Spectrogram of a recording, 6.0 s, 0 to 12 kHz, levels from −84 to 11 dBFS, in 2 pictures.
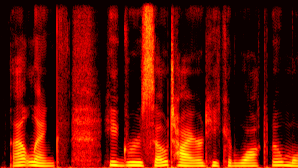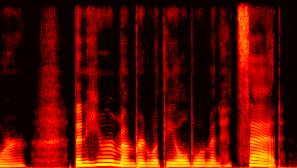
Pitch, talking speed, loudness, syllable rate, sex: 210 Hz, 200 wpm, -18 LUFS, 5.2 syllables/s, female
